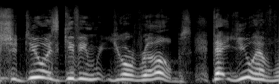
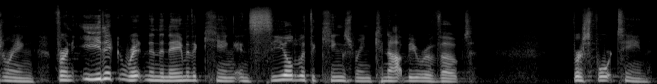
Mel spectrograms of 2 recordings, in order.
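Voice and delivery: low, soft, measured Bible reading; scripture reading; 6 semitones lower, 8 dB quieter than usual. Acted. Preacher reads Esther's plea to the congregation, hushed and solemn. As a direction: read the verse solemnly to the room.

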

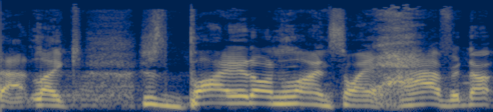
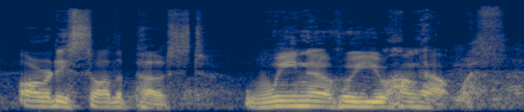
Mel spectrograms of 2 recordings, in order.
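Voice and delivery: bored coworker; 8 semitones lower than usual. Acted. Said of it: "They're like".

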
